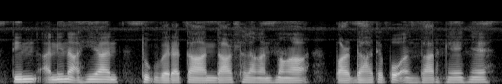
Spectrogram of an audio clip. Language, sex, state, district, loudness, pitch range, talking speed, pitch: Mizo, male, Mizoram, Aizawl, -20 LUFS, 100-110 Hz, 205 wpm, 105 Hz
